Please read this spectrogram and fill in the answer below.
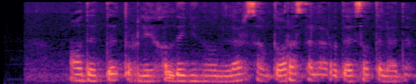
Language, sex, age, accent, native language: Uzbek, female, 12-17, Toshkent viloyati, Uzbek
